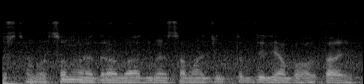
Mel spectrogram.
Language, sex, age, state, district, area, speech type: Urdu, male, 45-60, Telangana, Hyderabad, urban, spontaneous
